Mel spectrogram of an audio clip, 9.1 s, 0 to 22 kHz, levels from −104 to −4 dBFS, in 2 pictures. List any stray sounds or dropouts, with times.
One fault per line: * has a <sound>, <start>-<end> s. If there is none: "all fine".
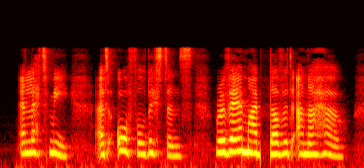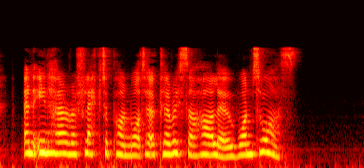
* has a dropout, 3.3-3.4 s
